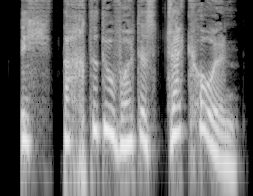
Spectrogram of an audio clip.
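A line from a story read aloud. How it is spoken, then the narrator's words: Hissed. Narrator (German): fauchte sie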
